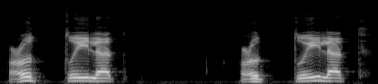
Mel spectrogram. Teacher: This ta we read in heavy sound, and on the ta we make shiddat and hams quality.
